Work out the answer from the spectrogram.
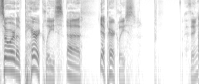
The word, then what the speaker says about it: Pericles: of Pericles uh yeah Pericles I think I definitely would have mispronounced that I would have said para celestas yeah sort of yeah no I think you're right I think this Pericles uh yeah it just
